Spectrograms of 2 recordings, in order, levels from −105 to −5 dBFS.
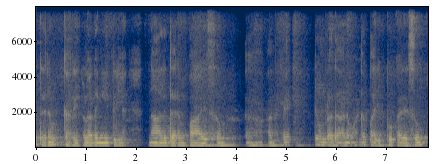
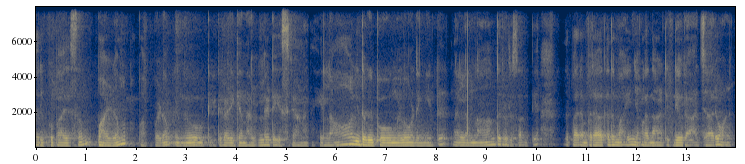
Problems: low volume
